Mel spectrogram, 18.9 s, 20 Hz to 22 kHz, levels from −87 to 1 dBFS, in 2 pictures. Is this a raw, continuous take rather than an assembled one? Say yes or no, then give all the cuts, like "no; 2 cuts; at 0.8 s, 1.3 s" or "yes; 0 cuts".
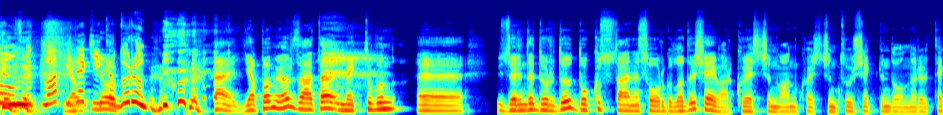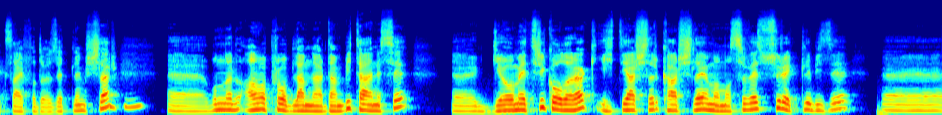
yes; 0 cuts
